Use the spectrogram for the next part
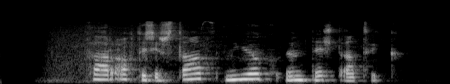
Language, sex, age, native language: Icelandic, female, 60-69, Icelandic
